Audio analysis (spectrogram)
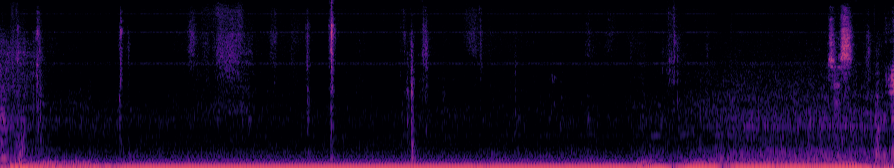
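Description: A car with a bad clutch launches hard off the line at an autocross and stalls, a loud low engine rumble that bogs and dies, then a brief restart-like rumble near the end.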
